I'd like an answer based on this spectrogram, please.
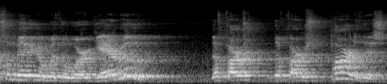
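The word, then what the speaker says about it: ירו: It's the word Yeru or Jeru. You know, pronounce the J with a Y or I or Yod. Yeru.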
